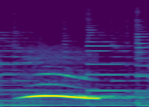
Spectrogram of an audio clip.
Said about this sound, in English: The sudden call of a barred owl jolted her from her peaceful moment. Cups for you? The owl hooted again.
